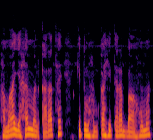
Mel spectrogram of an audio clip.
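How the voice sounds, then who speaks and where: A man's voice: mid-range voice, moderate pace, mellow, slightly rough, no echo, dull audio, close to an everyday voice. A man voicing a smitten, sweet-talking village lover in a cartoon comedy, with an Awadhi accent and a cooing manner. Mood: romantic, dreamy. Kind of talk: cartoon comedy dialogue in rural dialect.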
